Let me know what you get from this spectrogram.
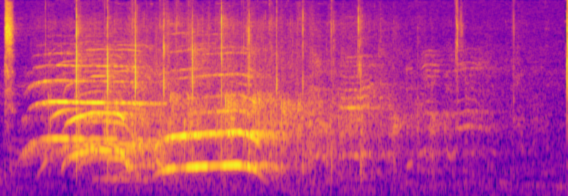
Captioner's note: audience cheering and applauding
